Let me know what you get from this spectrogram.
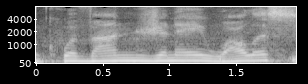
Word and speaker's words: Quvenzhané Wallis: And it had, I'm going to get her name wrong, Quvenzhané Wallis.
